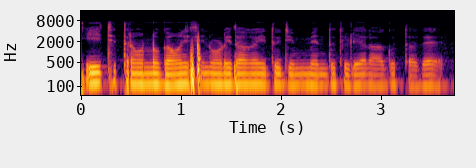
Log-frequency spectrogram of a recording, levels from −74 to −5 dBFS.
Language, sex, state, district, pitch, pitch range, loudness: Kannada, male, Karnataka, Bangalore, 115 Hz, 110-120 Hz, -22 LUFS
